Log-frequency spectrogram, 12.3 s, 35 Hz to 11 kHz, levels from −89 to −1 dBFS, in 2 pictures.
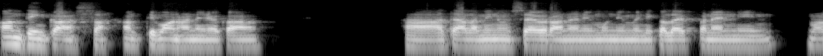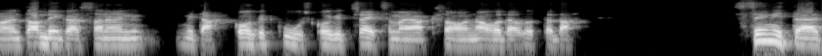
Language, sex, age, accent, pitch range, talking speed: Finnish, male, 30-49, native, 100-115 Hz, 135 wpm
